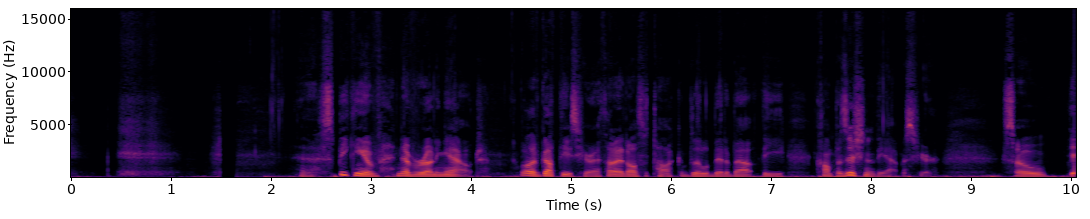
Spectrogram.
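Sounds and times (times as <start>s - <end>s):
man drawing a breath: 0.1s - 2.1s, 8.8s - 9.3s
wind rumble on microphone: 1.2s - 10.0s.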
